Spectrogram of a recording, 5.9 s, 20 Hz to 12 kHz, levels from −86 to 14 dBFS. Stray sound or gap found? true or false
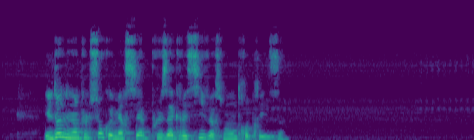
false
